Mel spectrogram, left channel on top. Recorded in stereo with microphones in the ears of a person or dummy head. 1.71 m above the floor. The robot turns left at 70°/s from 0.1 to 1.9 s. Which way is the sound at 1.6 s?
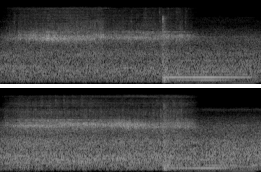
60° left (ahead or behind).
